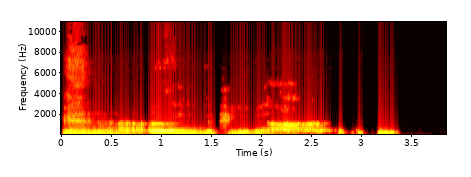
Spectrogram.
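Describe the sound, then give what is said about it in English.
A human voice imitates a bear's roar with a long, strained, groaning growl, a brief break, then more growling that trails into a few short choppy grunts before stopping. “But it, when it opens its mouth to roar, it just kind of is like,”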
